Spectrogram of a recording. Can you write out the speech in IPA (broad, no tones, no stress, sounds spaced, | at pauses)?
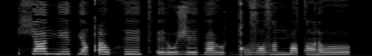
ç a mʲ e pʲ ə˞ qʼ i w h ẽ t͡sʼ e ɾ ʊ ʒ e ɡ a ɣ ʊ ɡ͡ǃ ʊ zˤ ə˞ zˤ ĩ n m ə˞ tˤ ẽ ɾ ɤ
